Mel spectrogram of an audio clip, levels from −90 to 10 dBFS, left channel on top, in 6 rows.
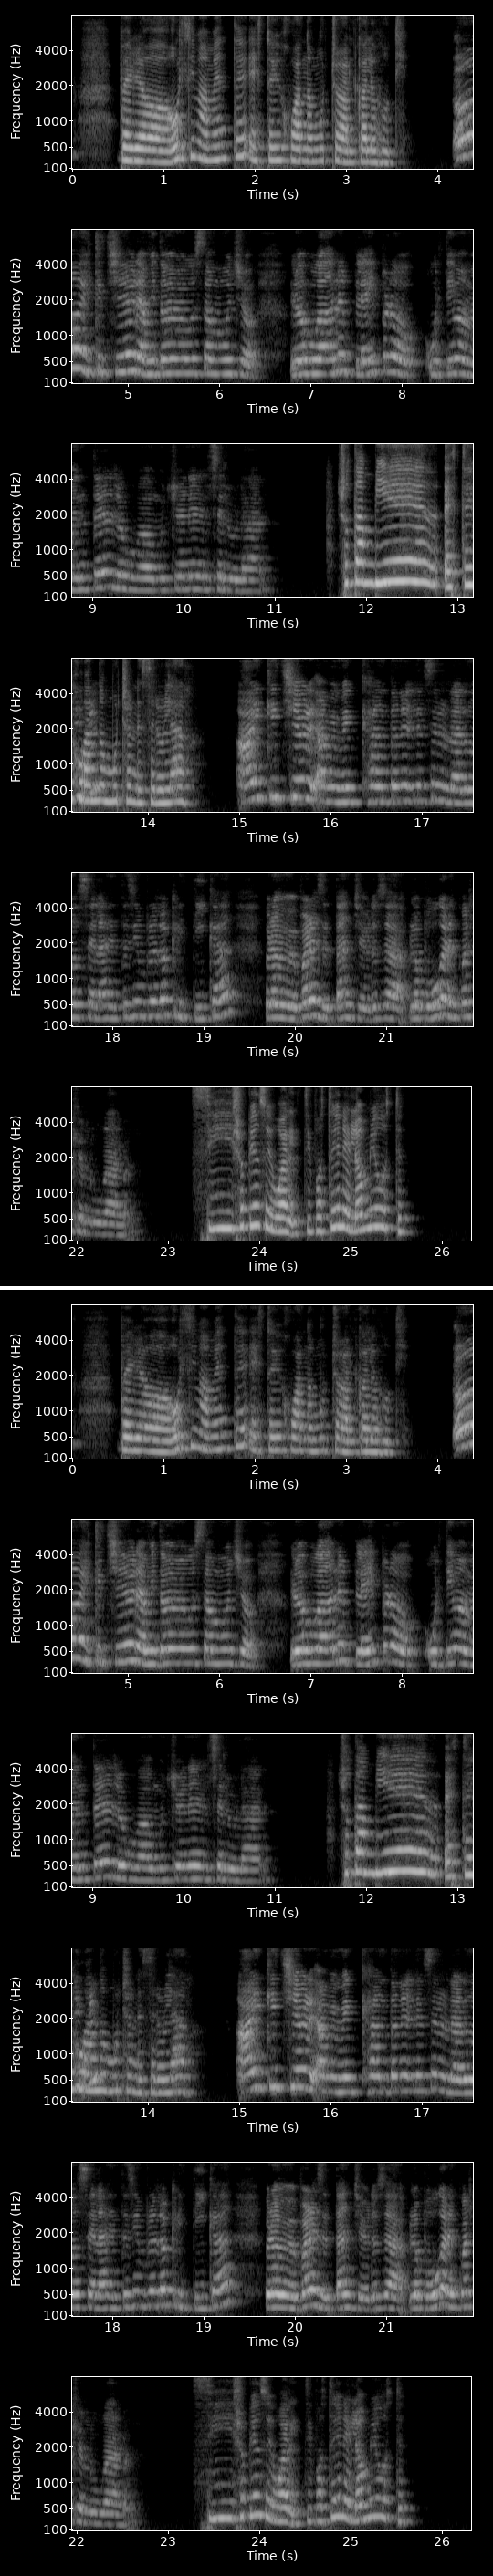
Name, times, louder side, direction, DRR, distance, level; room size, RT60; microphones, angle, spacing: voice 1, 0.0-3.5 11.7-14.5 23.4-25.6, left 4 dB, 55° left, 0.4 m, -26 dB
voice 2, 4.2-10.9 13.2-13.5 15.0-22.6, right 2 dB, 10° right, 0.9 m, -32 dB
3.4 x 2.1 x 2.4 m
head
